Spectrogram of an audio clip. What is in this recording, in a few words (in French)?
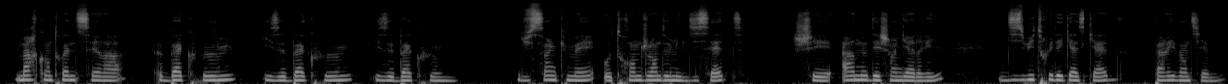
français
